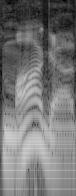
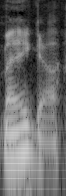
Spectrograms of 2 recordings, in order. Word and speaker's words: MAGA: And by the way, my dad again the other day was like, it's MAGA, it's not Mega. I'm like, it's a made-up word, so there is no actual correct way to say it.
